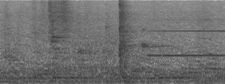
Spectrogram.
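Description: Fast-food restaurant background noise with faint talk, a sharp clatter a little past the middle, and a steady electronic beep that starts near the end and holds for about a second.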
